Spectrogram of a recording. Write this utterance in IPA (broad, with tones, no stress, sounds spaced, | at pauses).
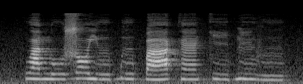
kʷ a˧ n u˨ z ɔ˦ j ɨ˨ ɓ ɨ˧ ɓ a˨˦ k ɛ̃˧ k i˦˨ ɓ ĩ˦ v ɨ˨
